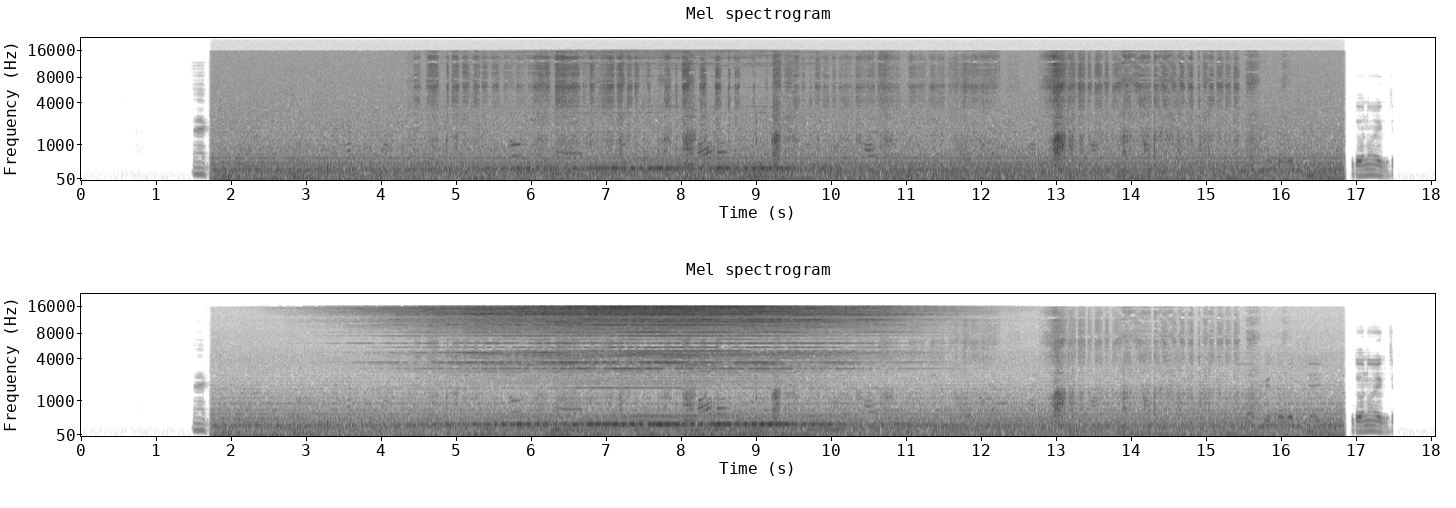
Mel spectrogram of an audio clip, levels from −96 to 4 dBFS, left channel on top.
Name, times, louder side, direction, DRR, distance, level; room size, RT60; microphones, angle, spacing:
voice 1, 1.5-4.1 6.3-6.8 8.1-11.0 11.3-12.4 12.7-13.7, left 2 dB, 75° left, 6.9 m, -45 dB
sound 1, 1.7-16.9, left 9 dB, 50° left, 0.4 m, -29 dB
sound 2, 3.6-11.5, right 17 dB, 80° right, 0.5 m, -20 dB
voice 2, 15.3-17.5, right 2 dB, 55° right, 3.4 m, -45 dB
head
